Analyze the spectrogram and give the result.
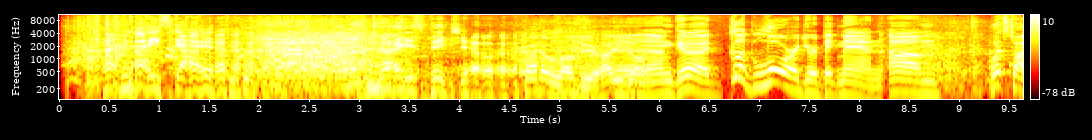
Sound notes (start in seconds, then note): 0.0 laughs; 2.1 audience laughs; 4.3 laughs; 8.5 audience laughs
